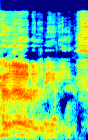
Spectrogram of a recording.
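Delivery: put-on evil old emperor voice. Joking about whether Palpatine's voice is always like that, give his pickup line in a Palpatine voice. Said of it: "is his voice always like that?".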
